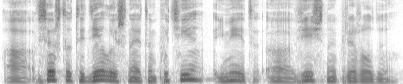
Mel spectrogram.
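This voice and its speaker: Very dark-voiced man interpreting live. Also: mid-range voice, lively intonation, normal speed. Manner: hesitant, many fillers and self-corrections.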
